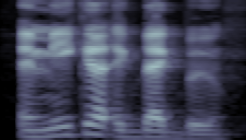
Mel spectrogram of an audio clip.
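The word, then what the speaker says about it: Emeka Egbuka: Pronounce it the right way. Emma Eiggbu.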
